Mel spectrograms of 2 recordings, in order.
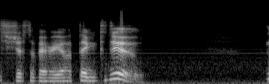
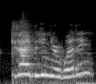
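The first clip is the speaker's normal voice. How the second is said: gasp, then a much higher, louder eager plea; 13 semitones higher, 5 dB louder, faster than usual. Retold or imitated. To a coworker, begging to be in her wedding, gasping eagerly. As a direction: beg to join her wedding, overexcited. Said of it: "I looked at her and went".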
